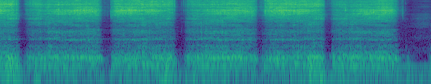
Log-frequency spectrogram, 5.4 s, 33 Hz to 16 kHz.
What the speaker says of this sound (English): I know it sounds super gritty, but that's because this is literally a 120 grit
